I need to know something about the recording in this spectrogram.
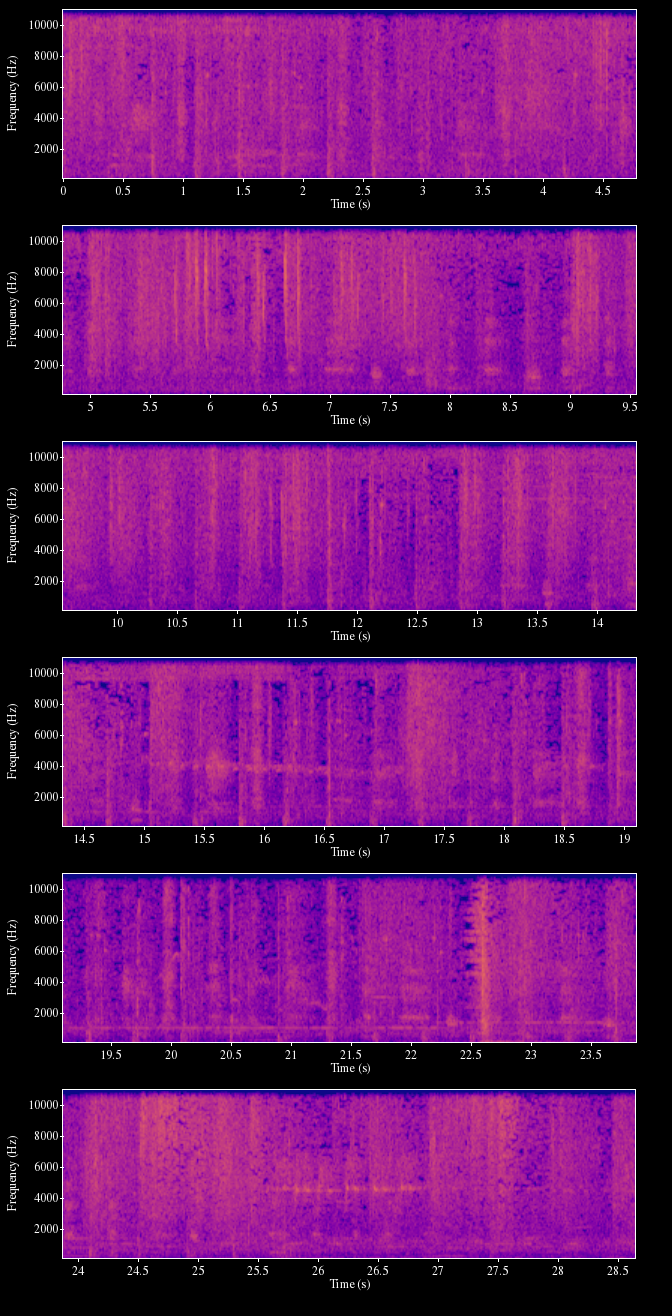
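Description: Footsteps tread steadily through grass and dirt.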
